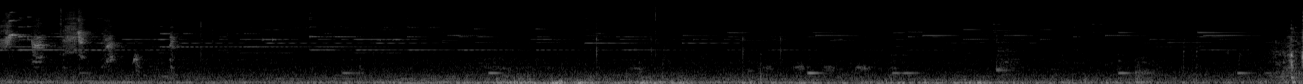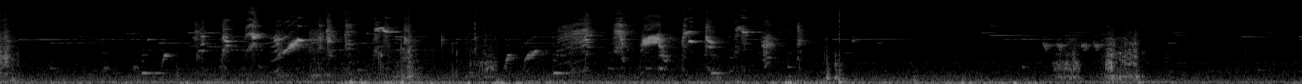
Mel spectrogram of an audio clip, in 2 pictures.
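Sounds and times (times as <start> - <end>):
birds chirping: 0.0 - 5.1, 6.1 - 12.7, 13.4 - 26.0
knife scraping coconut husk: 23.6 - 24.6.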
